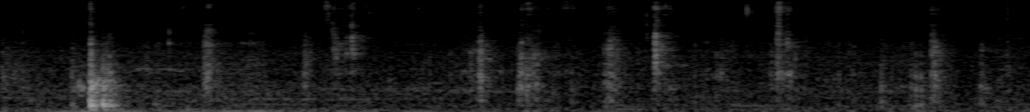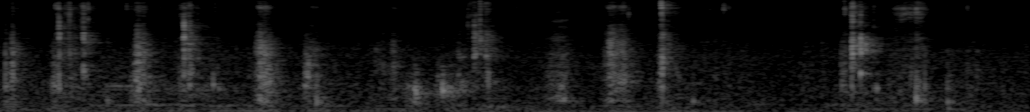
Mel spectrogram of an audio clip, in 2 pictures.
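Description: Close-up chewing and wet mouth smacks of a person eating rice and fish curry by hand, many short irregular clicks a second, with one louder thump about half a second in.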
